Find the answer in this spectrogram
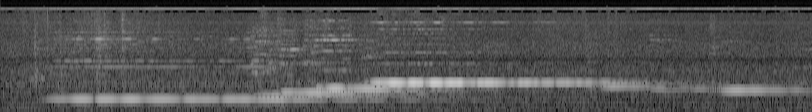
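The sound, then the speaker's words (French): Glass harmonica playing alongside a singing voice in an opera's mad scene: long, pure, ringing tones that step upward in pitch, then settle a little lower near the end, eerie and sustained without pause. “la voix et les sons produits par le verre se marient et se répondent dans une atmosphère irréelle”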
